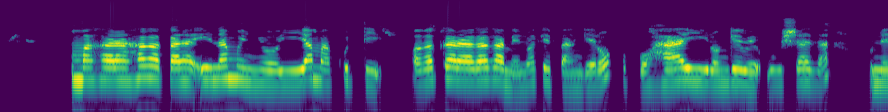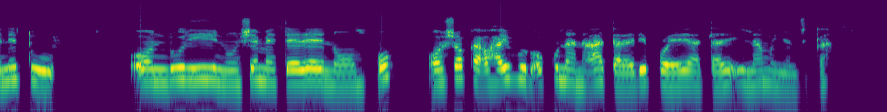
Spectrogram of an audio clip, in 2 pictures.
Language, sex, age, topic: Oshiwambo, female, 18-24, agriculture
